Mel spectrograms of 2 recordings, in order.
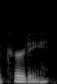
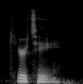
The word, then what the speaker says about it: Kirti: I first met you ctie that is not how you say my name kirti okay karate all right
